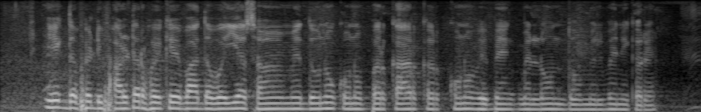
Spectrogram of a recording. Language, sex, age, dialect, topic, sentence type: Chhattisgarhi, male, 25-30, Northern/Bhandar, banking, statement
